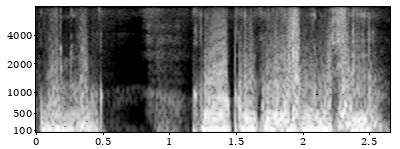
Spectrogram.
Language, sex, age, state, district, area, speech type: Odia, male, 18-30, Odisha, Nuapada, urban, spontaneous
